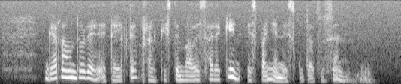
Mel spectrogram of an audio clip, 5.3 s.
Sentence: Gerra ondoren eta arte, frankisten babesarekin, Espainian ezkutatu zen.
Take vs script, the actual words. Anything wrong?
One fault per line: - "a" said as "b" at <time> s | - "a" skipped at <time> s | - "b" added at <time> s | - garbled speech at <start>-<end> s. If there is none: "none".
none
